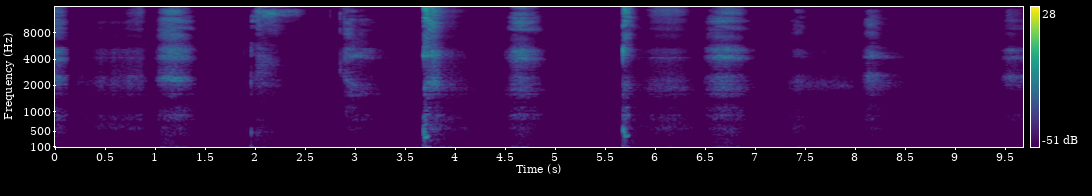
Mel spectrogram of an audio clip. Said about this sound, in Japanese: 息遣いも変わってきました。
